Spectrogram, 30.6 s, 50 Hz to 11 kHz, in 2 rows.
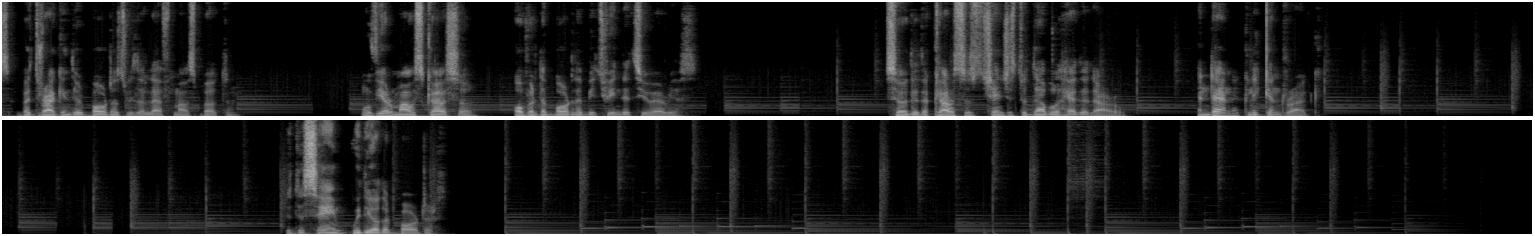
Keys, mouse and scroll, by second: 13.1-16.9 drag, 20.9-22.6 drag, 25.4-27.2 drag.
